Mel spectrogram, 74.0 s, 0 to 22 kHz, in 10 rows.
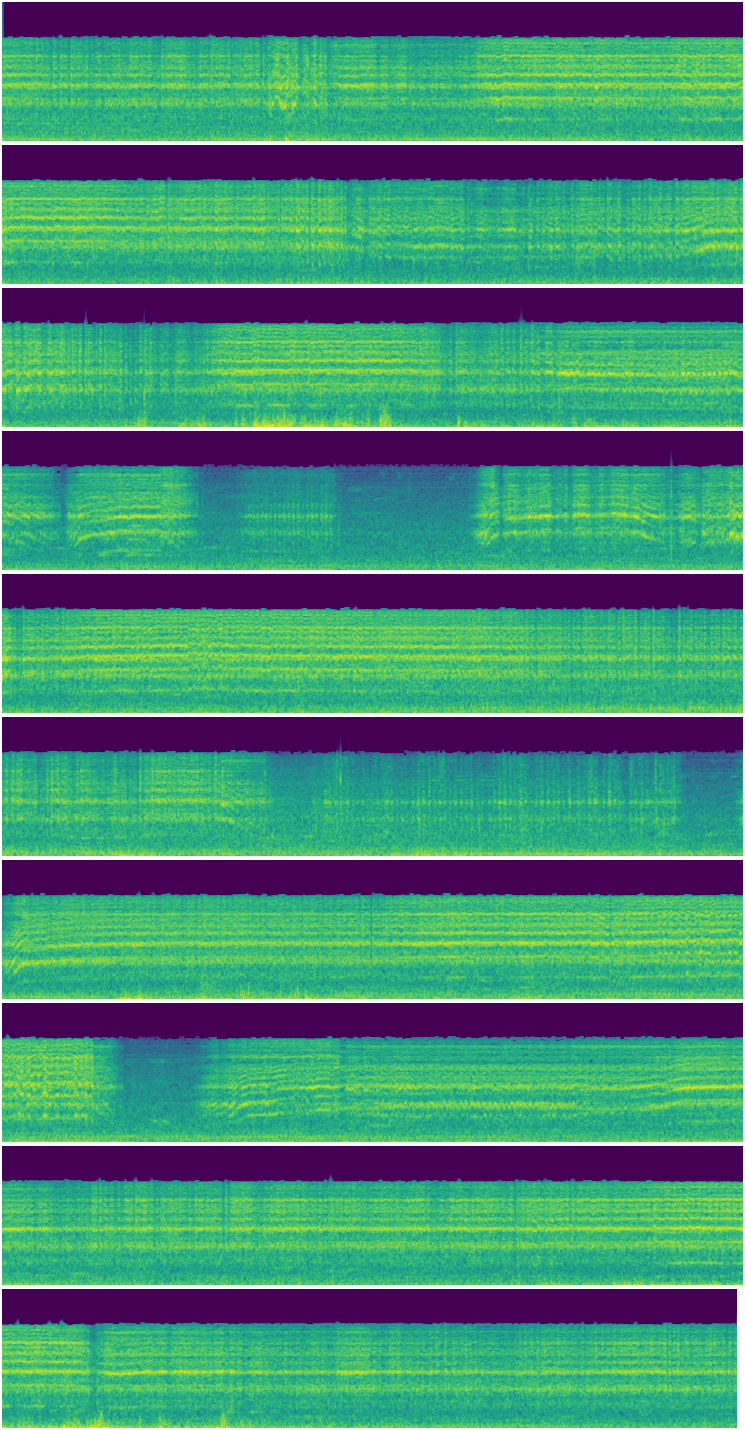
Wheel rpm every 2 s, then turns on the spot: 170, 170, 170, 160, 170, 150, 100, 140, 160, 170, 160, 90, 30, 60, 140, 160, 170, 170, 170, 130, 30, 30, 90, 170, 170, 160, 90, 90, 120, 150, 170, 170, 170, 170, 160, 170, 160.
24-26 40-44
